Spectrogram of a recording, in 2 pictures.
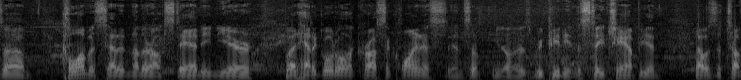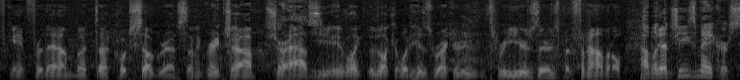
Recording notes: broadcast live from Pasquals in Verona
